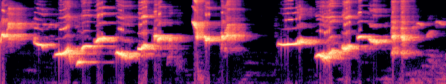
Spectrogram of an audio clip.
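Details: Varied song of a white-rumped shama: fluid descending and rising whistled notes strung into quick phrases, one brief silent gap midway, otherwise the bird alone.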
